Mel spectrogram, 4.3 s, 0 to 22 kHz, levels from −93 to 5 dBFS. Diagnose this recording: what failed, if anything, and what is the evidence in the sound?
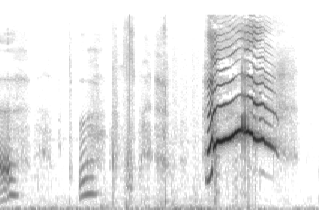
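Bit error spikes at 1.73 s and 2.80 s: single-sample ticks near -18 dBFS, where a flipped bit in storage or a digital link briefly jumped the sample value.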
